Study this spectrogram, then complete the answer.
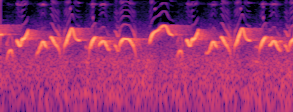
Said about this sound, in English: The male repeats a series of clear notes, accompanied by the female's steady trill. In Ecuador, plain-tailed wrens blend their voices so perfectly that it sounds to our human ears as if just one bird were singing.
